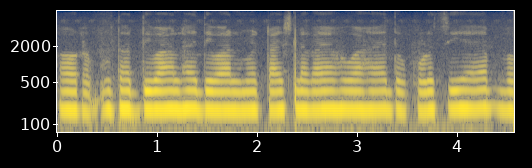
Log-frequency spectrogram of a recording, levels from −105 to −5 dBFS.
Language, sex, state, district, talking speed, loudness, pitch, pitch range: Hindi, female, Jharkhand, Garhwa, 195 wpm, -12 LUFS, 180 Hz, 175-180 Hz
